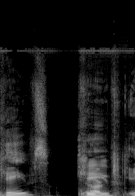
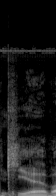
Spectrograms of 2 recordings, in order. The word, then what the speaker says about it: Kyiv: I guess the real question is, does Russia roll into, how's the capital city pronounced correctly? – Kyiv. – It used to be Kiev.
